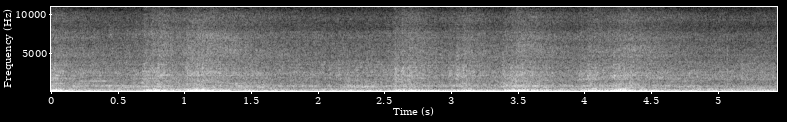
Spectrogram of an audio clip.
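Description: A motorcycle engine running with a low, steady rumble.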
